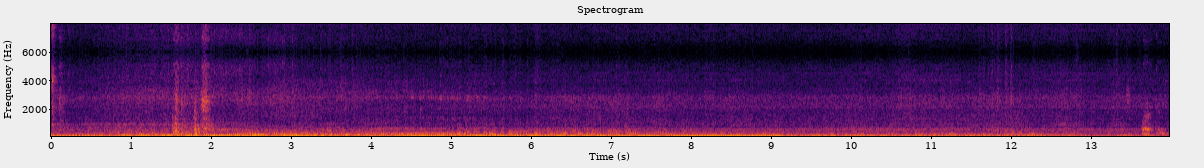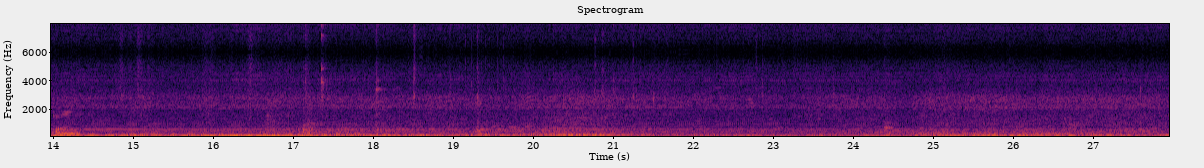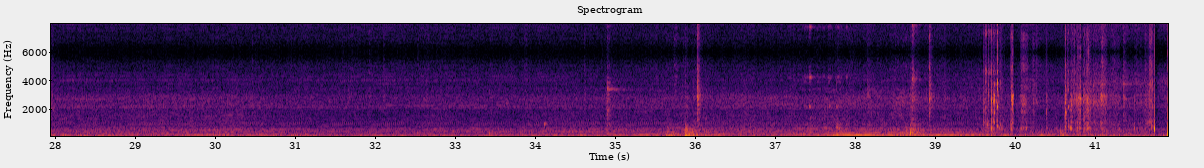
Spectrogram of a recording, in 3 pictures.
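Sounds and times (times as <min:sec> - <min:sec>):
race car engine idling: 0:00.0 - 0:24.9.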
